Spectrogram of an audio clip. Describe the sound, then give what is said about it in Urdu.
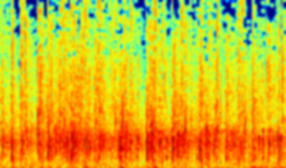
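Steady audience applause welcoming Team B onto the stage during a lemonade-making contest, a dense rush of many hands clapping at a fairly even level throughout, with no voices standing out above it. “Team B سے درخواست کروں گی یہاں تشریف لائیں، ان کے استقبال کے لیے بھی تالیاں ہونی چاہیے.”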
